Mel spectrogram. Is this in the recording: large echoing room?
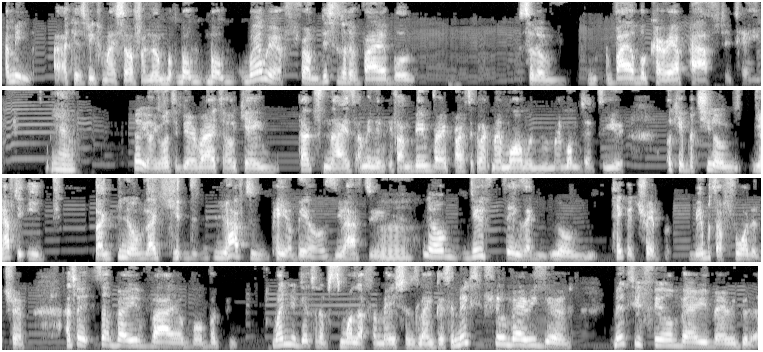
no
